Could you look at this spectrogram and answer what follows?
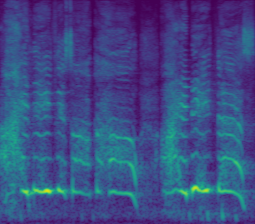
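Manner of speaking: mock very high sobbing, raging wail, crying scream. Retelling a man's hours of crying and screaming, imitating someone crying and screaming. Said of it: "kept crying and crying and screaming".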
